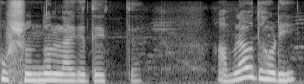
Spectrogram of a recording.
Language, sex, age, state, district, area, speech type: Bengali, female, 18-30, West Bengal, Dakshin Dinajpur, urban, spontaneous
